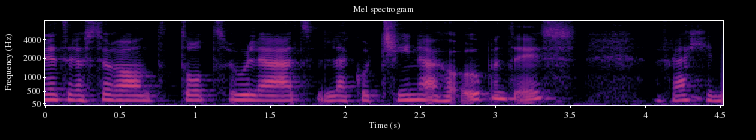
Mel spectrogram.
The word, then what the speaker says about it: cocina: En wat ik ook vaak voorbij hoor komen is in plaats van cocina, la cocina, de keuken, dat er wordt gezegd la cocina. Alsof de C op zijn Italiaans wordt uitgesproken.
